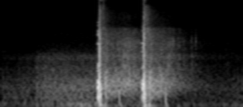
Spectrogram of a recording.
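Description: Gunshots crack sharply outdoors, one after another.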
